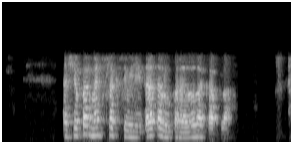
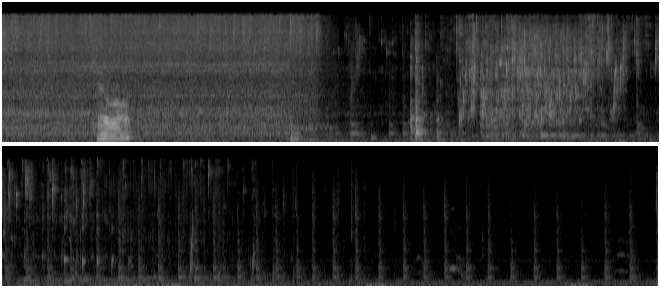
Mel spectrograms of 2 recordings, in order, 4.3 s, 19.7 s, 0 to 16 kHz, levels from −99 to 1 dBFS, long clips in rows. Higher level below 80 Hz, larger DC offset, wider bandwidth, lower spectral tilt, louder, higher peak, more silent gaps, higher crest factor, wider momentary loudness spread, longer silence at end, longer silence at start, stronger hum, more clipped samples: about the same, -74 dBFS vs -78 dBFS; neither; second, 4 kHz vs 11.5 kHz; first, -9 dB/octave vs -2.5 dB/octave; first, -25 LUFS vs -50 LUFS; first, -10 dBFS vs -28 dBFS; first, 3.84-4.10 s vs none; second, 18 dB vs 26 dB; second, 11 LU vs 20 LU; about the same, 0 s vs 0 s; first, 0.9 s vs 0 s; neither; neither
